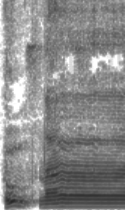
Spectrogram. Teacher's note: Contoh hum naimuna, ditekan ya, hum. Nah, hum jangan sampai dengung, pokoknya ditekan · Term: izhar syafawi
